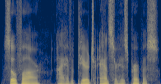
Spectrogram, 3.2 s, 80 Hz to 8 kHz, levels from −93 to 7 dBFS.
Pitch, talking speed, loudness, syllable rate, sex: 100 Hz, 165 wpm, -19 LUFS, 5.1 syllables/s, male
